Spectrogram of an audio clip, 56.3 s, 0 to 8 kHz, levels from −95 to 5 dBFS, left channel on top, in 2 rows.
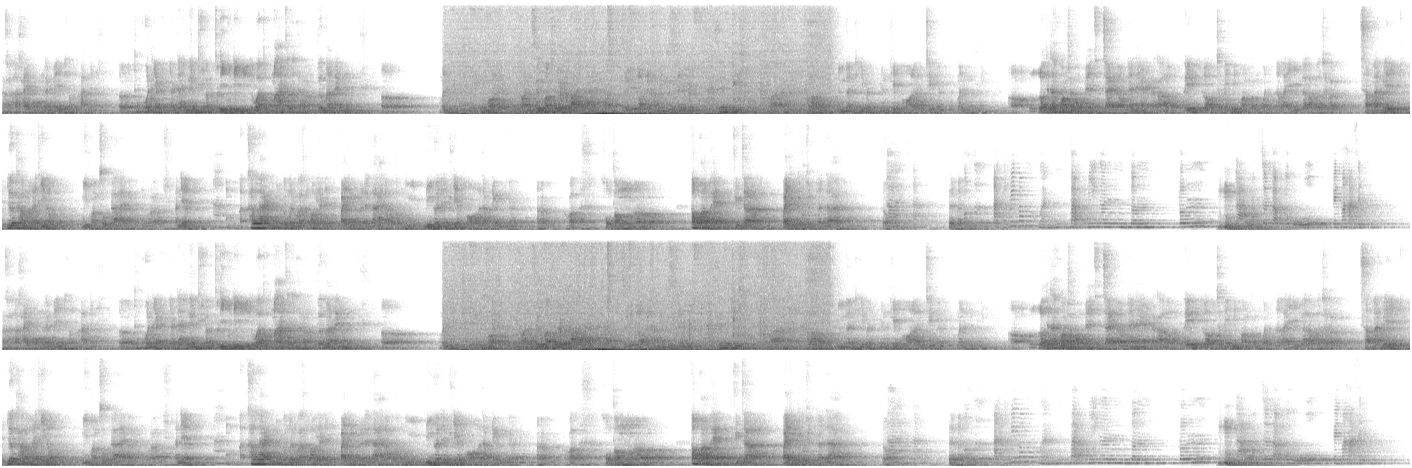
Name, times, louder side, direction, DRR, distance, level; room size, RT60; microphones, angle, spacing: voice 1, 0.0-1.8 2.3-7.0 7.6-8.1 8.7-9.0 9.3-13.9 14.2-14.7 15.2-15.7 16.1-18.8 19.1-19.4 20.1-26.7 27.2-27.9 28.3-29.3 29.7-31.3 31.6-31.9 33.1-38.5 38.8-39.0 39.4-41.4 41.9-43.5 43.8-45.0 45.8-45.9 47.1-47.6 52.5-53.2, equal, 5° left, -6 dB, 1.5 m, -35 dB
sound 1, 8.8-16.6, equal, 30° right, 0.7 m, -31 dB
voice 2, 19.4-19.7 32.4-32.7 44.1-44.3 45.8-46.6 47.4-51.1 51.7-52.2 52.8-54.4 54.8-55.4, left 1 dB, 65° left, -1 dB, 1.0 m, -48 dB
11.0 x 5.5 x 2.6 m, 2.2 s
head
